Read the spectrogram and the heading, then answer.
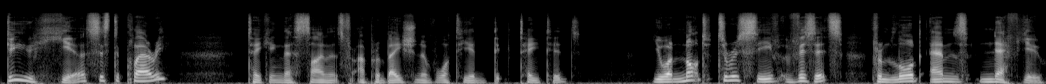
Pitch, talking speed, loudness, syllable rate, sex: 120 Hz, 145 wpm, -21 LUFS, 4.7 syllables/s, male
